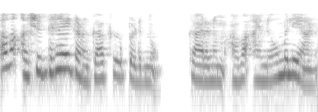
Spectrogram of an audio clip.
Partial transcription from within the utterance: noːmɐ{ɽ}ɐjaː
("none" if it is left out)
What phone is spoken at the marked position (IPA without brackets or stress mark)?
l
